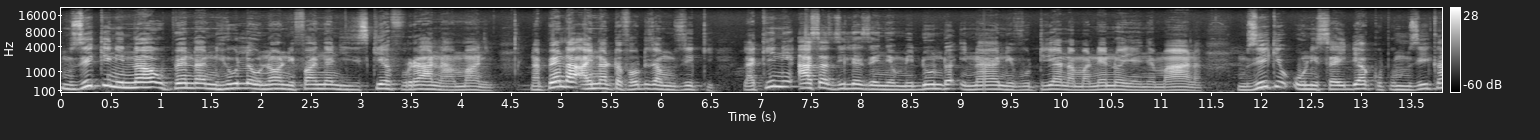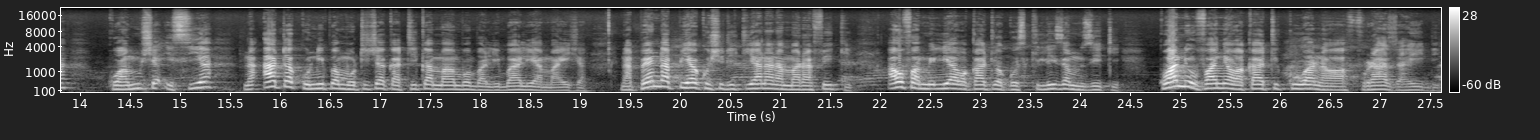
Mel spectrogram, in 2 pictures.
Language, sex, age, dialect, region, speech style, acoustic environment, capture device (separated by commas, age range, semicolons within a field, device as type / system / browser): Swahili, male, 25-34, Kenya - Nairobi Sheng-influenced, Kenya, happy; anxious; tired; nervous, silence, desktop / Windows / Chrome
